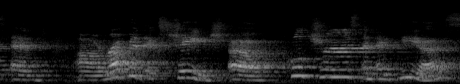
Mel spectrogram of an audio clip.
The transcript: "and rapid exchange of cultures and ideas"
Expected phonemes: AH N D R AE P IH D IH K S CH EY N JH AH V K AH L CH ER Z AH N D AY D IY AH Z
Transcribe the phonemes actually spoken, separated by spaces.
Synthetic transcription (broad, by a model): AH N R AE P IH D IH K S CH EY N JH AH V K AH L CH ER Z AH N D AY D IY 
